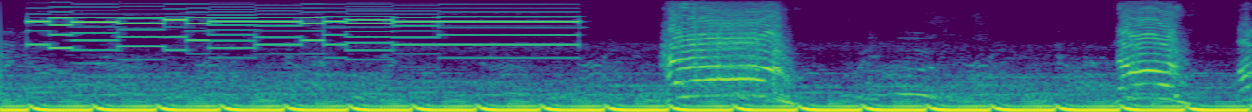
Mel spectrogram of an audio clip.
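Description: Fast dance track from a DJ mix: a loud, even kick drum at about three beats a second. A high, stepped synth melody runs over it for the first half. Short pitched vocal samples come in a little past the middle and again at the end.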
